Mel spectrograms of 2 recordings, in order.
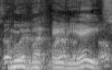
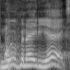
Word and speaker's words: Movement 80X: anybody that has any Movement 88s, you know, so I wouldn't have been able to tell you that I caught those fish. Well, if you can start saying it right, it's the Movement 80X, maybe you'll get some.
